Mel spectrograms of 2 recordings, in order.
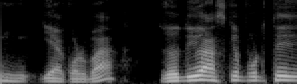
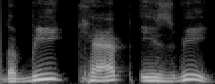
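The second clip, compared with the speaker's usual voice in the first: slow reading-aloud demo; much slower than usual. Shown as a demonstration. Teacher slowly reading a sample sentence to students. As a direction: read "the big cat is big" word by word, slowly. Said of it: "এই দেখো".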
